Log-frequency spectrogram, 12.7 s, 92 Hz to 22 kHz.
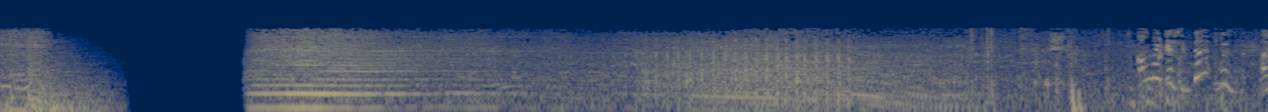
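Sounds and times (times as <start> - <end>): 
small scooter engine carrying two riders: 2.4 - 12.6
speech: 11.6 - 12.0.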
